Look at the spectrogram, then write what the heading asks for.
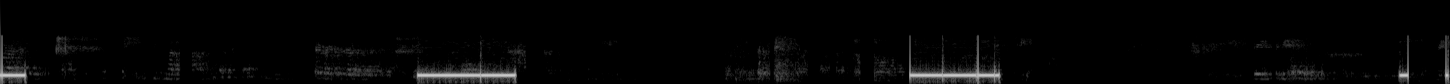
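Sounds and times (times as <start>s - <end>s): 
mobile phone call tone beeps: 0.0s - 0.3s, 4.2s - 5.2s, 9.1s - 10.0s
faint sounds: 0.0s - 14.5s.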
